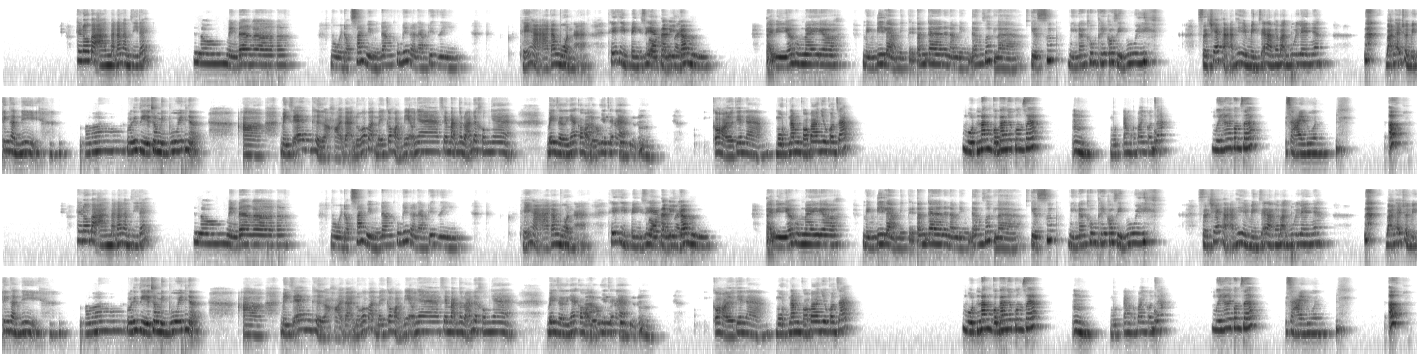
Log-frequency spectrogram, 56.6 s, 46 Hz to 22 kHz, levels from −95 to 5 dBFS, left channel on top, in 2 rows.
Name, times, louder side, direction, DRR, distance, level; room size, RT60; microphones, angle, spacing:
voice 1, 1.5-2.9 10.4-13.6 23.7-26.5 27.7-29.6 32.5-41.3 42.5-45.3 49.7-50.1 50.5-51.5 54.0-55.2, left 1 dB, 60° left, 7 dB, 1.2 m, -26 dB
voice 2, 3.8-5.7 6.6-9.2 11.2-11.3 12.7-14.1 15.3-16.7 17.2-23.1 27.2-27.5 29.9-32.2 39.9-40.5 40.8-41.1 47.5-49.0 51.3-51.4 52.5-53.4 56.0-56.3, equal, ahead, 3 dB, 0.8 m, -23 dB
6.3 x 5.7 x 4.4 m, 0.35 s
head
